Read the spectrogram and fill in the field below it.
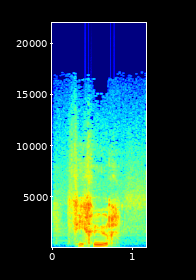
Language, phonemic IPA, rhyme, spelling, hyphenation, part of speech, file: Dutch, /fiˈɣyːr/, -yr, figuur, fi‧guur, noun, Nl-figuur.ogg
- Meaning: 1. figure, shape 2. figure, person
